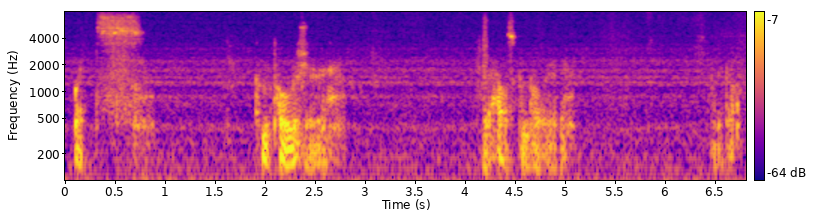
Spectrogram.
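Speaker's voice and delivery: barely voiced, very soft mumble; muttering to self. Real, not acted. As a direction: mutter while hunting down a list. Searching the sheet for the stat.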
